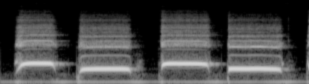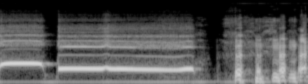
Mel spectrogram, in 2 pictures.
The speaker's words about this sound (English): That was it. And that's our new cuckoo whistle.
